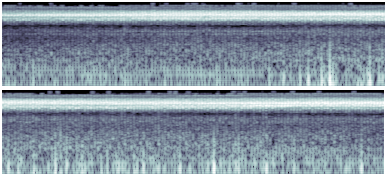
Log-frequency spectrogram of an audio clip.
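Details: A green insect gives a loud, steady, high-pitched hissing buzz without a break, in the dark.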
